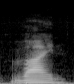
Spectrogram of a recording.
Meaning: wine
- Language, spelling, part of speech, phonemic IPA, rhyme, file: German, Wein, noun, /vaɪ̯n/, -aɪ̯n, De-Wein.ogg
